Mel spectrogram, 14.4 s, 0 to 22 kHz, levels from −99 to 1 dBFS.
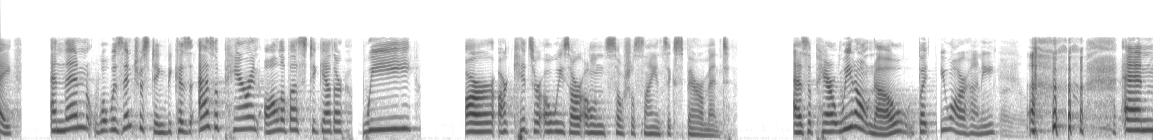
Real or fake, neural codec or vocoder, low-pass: real; none; 7.2 kHz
